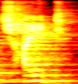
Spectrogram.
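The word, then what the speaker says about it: chide: slip ছাইর তিরস্কার করা দেখেন এটা চাইড বলিনি ছ বলেছি হ্যাঁ আপনারাও ছ বলবেন সো এটা হবে ছাইড সবাই বলি ছাইড তিরস্কার করা ছাইড ছিট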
